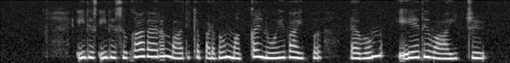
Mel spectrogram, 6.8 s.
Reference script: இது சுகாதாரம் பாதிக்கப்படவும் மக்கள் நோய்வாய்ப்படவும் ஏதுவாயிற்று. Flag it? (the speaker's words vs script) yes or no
yes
